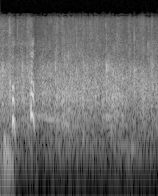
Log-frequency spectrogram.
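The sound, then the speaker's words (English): A crowd applauds steadily to welcome a guest, many hands clapping in a dense, sustained wash that holds at an even moderate level, with a couple of sharper claps near the start. “You can clap.”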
